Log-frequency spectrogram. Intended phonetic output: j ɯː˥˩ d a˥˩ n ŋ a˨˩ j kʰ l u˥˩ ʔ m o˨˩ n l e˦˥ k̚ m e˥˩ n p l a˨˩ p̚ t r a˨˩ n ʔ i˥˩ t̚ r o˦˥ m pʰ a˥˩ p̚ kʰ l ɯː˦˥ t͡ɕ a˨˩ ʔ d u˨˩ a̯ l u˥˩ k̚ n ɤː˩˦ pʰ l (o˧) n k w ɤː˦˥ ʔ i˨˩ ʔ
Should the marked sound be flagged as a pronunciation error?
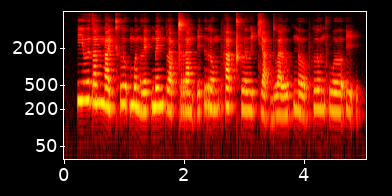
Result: yes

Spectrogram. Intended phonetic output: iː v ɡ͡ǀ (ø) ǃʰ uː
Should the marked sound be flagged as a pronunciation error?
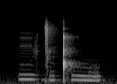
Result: yes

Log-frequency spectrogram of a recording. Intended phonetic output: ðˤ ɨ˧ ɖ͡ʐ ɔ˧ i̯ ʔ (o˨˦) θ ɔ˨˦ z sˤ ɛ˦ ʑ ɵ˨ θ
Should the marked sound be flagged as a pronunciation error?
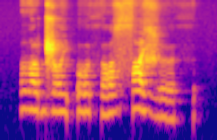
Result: yes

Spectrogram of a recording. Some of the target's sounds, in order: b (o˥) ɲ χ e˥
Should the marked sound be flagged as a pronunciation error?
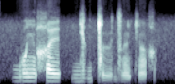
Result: no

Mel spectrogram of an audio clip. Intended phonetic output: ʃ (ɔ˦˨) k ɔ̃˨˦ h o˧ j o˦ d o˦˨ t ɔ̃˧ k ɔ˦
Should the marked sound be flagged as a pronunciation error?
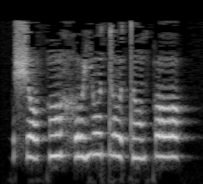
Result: yes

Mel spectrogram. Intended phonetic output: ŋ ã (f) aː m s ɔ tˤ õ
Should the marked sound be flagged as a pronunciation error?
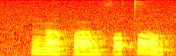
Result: no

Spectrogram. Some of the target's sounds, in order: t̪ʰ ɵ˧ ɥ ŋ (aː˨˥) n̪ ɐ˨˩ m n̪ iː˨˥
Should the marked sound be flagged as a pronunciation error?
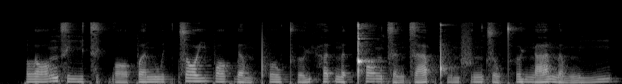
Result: no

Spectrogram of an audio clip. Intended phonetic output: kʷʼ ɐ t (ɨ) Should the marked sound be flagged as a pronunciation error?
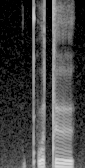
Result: no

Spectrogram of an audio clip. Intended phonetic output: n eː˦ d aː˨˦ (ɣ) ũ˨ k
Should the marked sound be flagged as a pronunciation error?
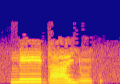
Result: yes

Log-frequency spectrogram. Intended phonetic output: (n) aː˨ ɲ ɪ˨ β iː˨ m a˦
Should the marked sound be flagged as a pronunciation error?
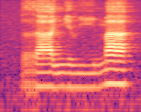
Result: yes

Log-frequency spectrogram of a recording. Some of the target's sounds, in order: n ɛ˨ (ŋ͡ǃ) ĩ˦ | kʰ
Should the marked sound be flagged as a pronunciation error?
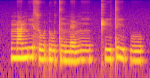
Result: yes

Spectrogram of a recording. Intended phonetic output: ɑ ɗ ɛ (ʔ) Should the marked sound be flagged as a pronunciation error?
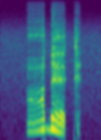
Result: yes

